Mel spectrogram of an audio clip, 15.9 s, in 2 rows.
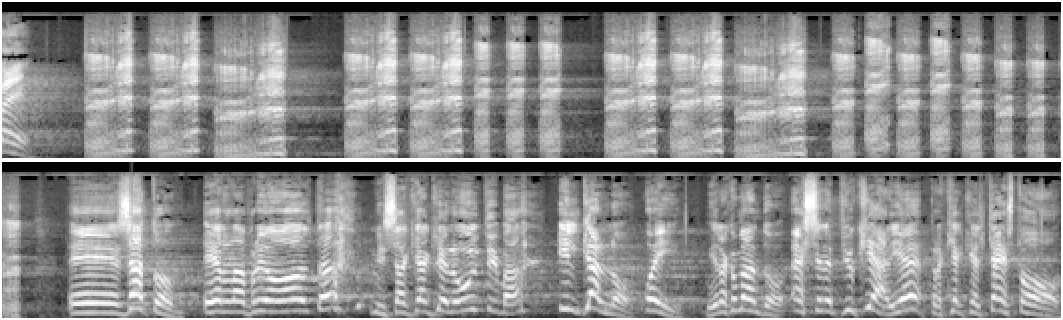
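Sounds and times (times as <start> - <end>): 
speech: 0.0 - 2.2, 8.5 - 15.8
person imitating pig grunts: 0.6 - 8.3.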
